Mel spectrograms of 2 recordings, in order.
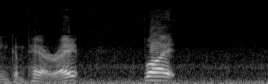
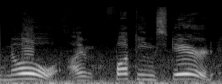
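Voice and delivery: a mild echo of a scared sob, higher and louder; retold tearful fear; 6 semitones higher, 3 dB louder, slower than usual. Telling mom on the phone, a touch tearful and scared. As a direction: let the fear crack through the words. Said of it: "I'm bawling my eyes out to my mom".

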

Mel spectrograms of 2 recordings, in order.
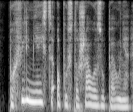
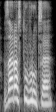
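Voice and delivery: put-on young lieutenant's brisk announcement, pitch raised; mildly commanding, higher-pitched; giving an order; 6 semitones higher than usual. A narrator's reading. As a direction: tell the troops with authority. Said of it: "rozkazał młody porucznik".

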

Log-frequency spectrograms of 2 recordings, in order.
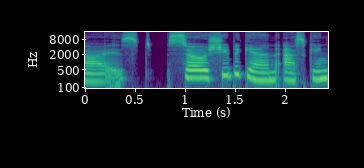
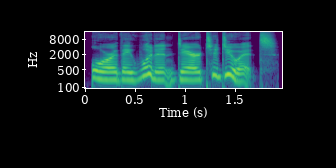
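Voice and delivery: ordinary delivery

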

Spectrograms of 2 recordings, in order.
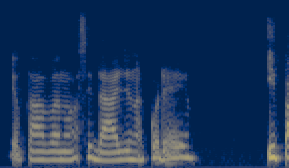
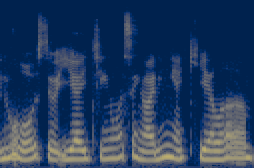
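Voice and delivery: ordinary talk

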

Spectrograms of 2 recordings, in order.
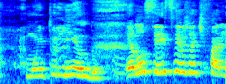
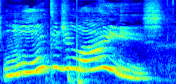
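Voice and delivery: gushing; 10 semitones higher, 3 dB quieter, much slower than usual. Real, not acted. Overwhelmed gushing.

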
